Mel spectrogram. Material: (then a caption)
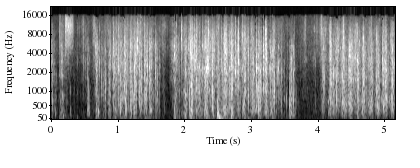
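Plastic. A large, light-blue plastic soap bottle, hollow and partly filled with liquid, is held in both hands and shaken and tilted close to the microphone. Fast, dense sloshing and gurgling bursts of liquid against the plastic come in rapid runs, with brief pauses near 1.7 and 3.7 seconds.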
